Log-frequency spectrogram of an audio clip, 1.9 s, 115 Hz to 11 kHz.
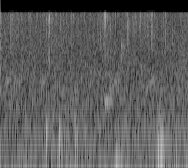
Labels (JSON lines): {"label": "biophony", "recorder": "SoundTrap 500"}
